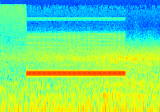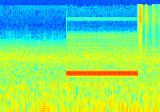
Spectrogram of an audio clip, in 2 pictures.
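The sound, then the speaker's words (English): An outgoing phone call's ringback tone sounds twice: two steady, mid-pitched electronic tones, each about two seconds long, separated by a two-second pause over a faint background hiss. “It's ringing.”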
